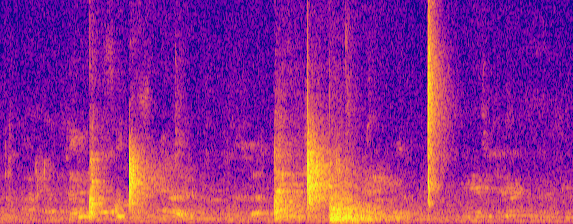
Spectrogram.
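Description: Billiard balls knock together and roll across the table.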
